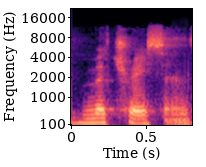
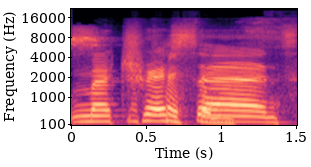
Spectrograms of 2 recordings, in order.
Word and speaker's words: matrescence: Please help me pronounce it. Teach us all. Okay. So the word is called is matrescence. Matrescence.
